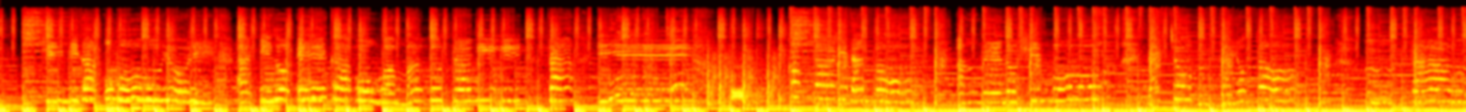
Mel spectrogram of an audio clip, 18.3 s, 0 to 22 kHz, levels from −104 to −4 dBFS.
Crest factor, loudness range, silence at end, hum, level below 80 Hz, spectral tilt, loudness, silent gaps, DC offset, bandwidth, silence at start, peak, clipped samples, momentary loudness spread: 12 dB; 1 LU; 0 s; none; -28 dBFS; -5 dB/octave; -26 LUFS; none; under 0.1%; 17 kHz; 0 s; -12 dBFS; under 0.1%; 3 LU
